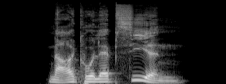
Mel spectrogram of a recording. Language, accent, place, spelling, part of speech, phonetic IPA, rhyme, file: German, Germany, Berlin, Narkolepsien, noun, [naʁkolɛˈpsiːən], -iːən, De-Narkolepsien.ogg
- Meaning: plural of Narkolepsie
